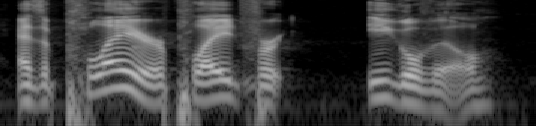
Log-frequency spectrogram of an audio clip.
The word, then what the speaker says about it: Eagleville: Jerry Armstrong is from Missouri, Eaglesville. Did I say that right? – Eagleville. – Eagleville.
